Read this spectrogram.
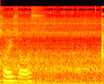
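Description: Liquid pours into a sizzling pan.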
